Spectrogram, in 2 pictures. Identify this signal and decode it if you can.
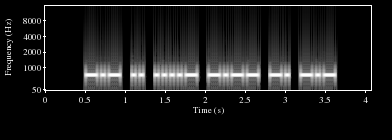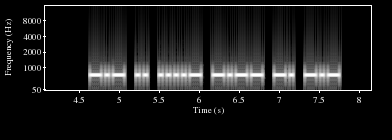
Morse code, heard as a keyed tone, about 25 wpm, 700 Hz. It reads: KI4YNK KI4YNK
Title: USA Call Signs - 6 Characters - Repeated 3x - 25wpm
